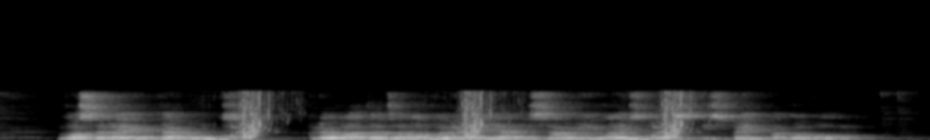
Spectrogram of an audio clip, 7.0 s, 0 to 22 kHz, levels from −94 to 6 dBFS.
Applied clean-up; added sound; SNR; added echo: none; Gurgling; 8 dB; reverberation time 0.6 s.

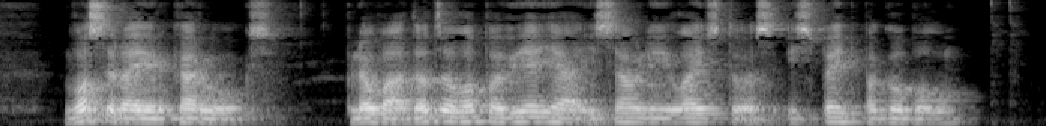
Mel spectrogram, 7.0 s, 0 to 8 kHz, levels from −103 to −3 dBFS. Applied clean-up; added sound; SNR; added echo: none; none; none; none.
